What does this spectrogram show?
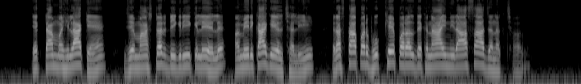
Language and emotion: Maithili, sad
